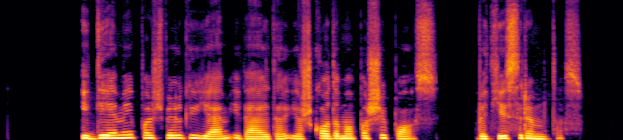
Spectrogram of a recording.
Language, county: Lithuanian, Šiauliai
